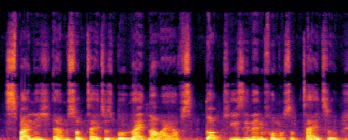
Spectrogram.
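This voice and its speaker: In a Yoruba accent, the voice moves at a moderate pace, somewhat breathy, with a dark, mellow tone and fairly even intonation. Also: woman. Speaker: language learner vlogger. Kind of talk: casual vlog talk. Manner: hesitant, many fillers.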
